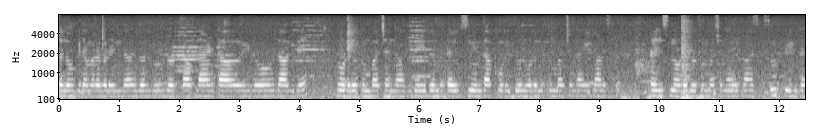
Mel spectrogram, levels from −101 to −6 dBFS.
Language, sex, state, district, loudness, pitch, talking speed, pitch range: Kannada, female, Karnataka, Dakshina Kannada, -18 LUFS, 195 Hz, 120 wpm, 190-195 Hz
